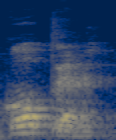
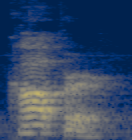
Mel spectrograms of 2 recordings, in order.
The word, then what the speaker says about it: copper: pueda leer con facilidad manera españolizada como coper realmente la pronunciación correcta es copper copper donde esta a es una a donde tenemos que que abrir bastante la boca para poderla pronunciar copper copper copper cobre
